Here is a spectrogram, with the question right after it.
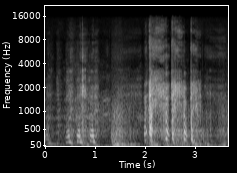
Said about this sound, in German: Entschuldigung, wenn ich zwischendurch mal kurz ab und zu mal husten muss. Ich hatte eine Erkältung und die ist gerade aber am Abklingen, also ich bin nicht ansteckend oder so.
